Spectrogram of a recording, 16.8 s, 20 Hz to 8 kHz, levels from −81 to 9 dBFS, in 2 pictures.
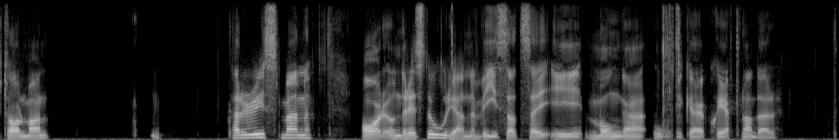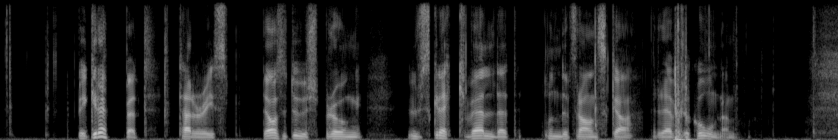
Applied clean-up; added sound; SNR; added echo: neural diffusion model UNIVERSE++.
